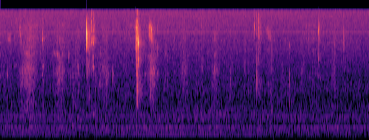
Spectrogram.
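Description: A person chewing a mouthful of cereal in milk with the mouth closed, giving small irregular crunches about once a second, over a steady low hum.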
